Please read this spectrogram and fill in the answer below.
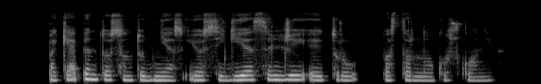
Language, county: Lithuanian, Kaunas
